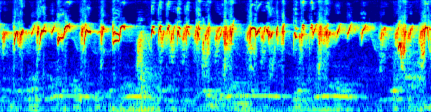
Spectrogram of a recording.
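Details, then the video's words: Excited Crimson sunbird twittering: dense, fast, very high chirps pouring out almost continuously, with brief gaps and a soft lower tone repeating beneath. "burung sepahraja ribut"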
